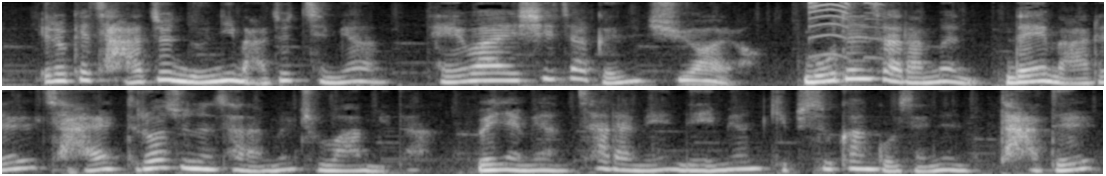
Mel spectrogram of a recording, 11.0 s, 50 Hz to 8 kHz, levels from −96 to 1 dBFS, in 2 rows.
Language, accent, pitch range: Korean, native, 195-255 Hz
